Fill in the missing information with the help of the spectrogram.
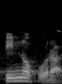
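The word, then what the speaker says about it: Ctenophora: इसका दूसरा नाम है स्पंज, तीसरा नाम है सिलेंट्रेटा और चौथा नाम है टीनोफोरा। इसमें सी साइलेंट है, टीनोफोरा।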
